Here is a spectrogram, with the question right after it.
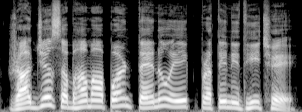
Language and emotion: Gujarati, neutral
